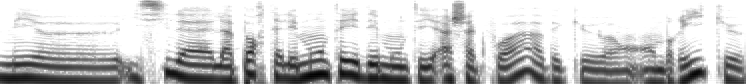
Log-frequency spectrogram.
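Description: This man has a fairly high pitch and a dark, mellow tone. His pitch varies in an ordinary way. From southern France. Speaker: ceramicist at a ceramics centre. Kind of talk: casual interview. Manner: halting, many repetitions and fillers.

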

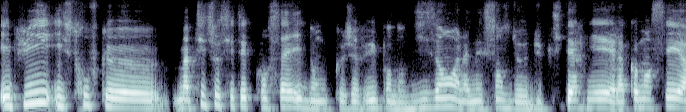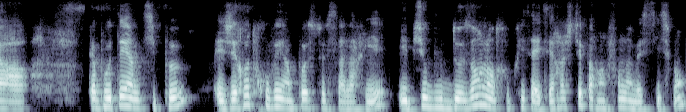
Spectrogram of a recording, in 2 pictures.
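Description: A woman's fairly low, dark and mellow voice with ordinary pitch variation at a fairly quick pace, over a quiet background. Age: 50s. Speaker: traveler. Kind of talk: casual chat.

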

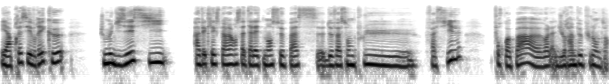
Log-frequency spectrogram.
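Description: A woman speaks in an unremarkable speaking voice, fairly low in pitch and fairly slow. Her intonation stays fairly even on a very clean recording with a silent background. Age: 30s. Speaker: mother sharing breastfeeding story. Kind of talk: personal testimony.

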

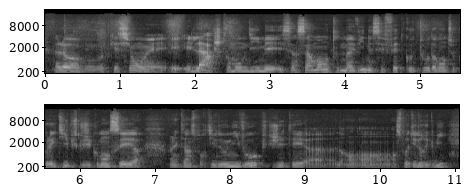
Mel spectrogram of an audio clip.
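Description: Against noticeable background noise and audible room echo, a man speaks at a fairly quick pace. His pitch is medium, with ordinary variation. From French Basque Country. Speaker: maritime pilot. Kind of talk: interview. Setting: room overlooking the port.

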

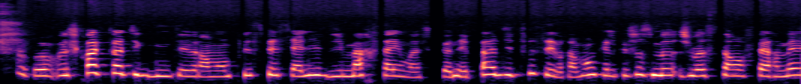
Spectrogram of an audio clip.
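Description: Talking at a very fast pace, a woman with a high pitch uses ordinary pitch variation. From Belgium, countryside. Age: 30s. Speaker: tarot reader and feminist historian. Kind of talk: interview.

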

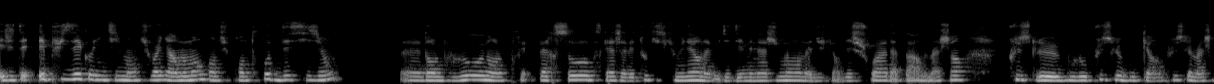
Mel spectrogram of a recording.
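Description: At a fairly quick pace, a woman of medium pitch speaks in a monotone, flat intonation, somewhat breathy, with a dark, mellow tone. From France. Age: 30s. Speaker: life coach and entrepreneur. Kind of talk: interview. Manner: casual, many fillers.

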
